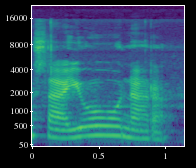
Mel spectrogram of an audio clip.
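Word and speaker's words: さようなら: Yu-nya panjang, sayonara. Tulisannya sayonara tapi dibacanya sayonara.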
